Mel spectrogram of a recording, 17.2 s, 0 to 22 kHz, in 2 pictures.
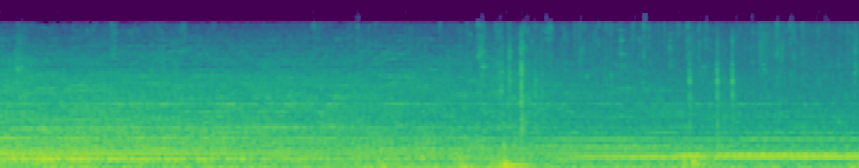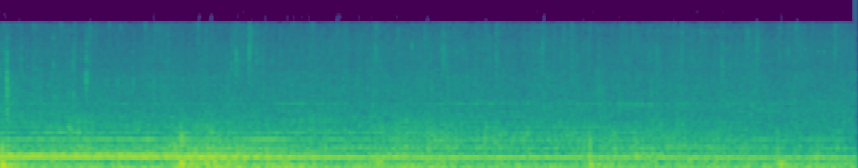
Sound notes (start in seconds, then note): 5.0 footsteps above; 9.9 rain falling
